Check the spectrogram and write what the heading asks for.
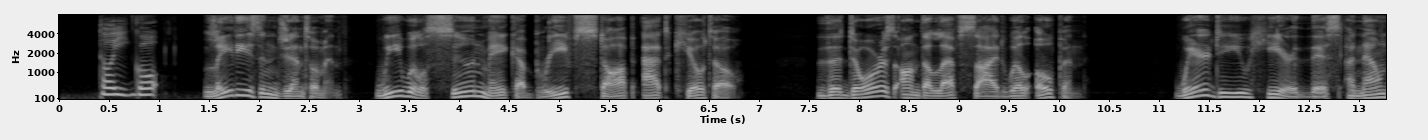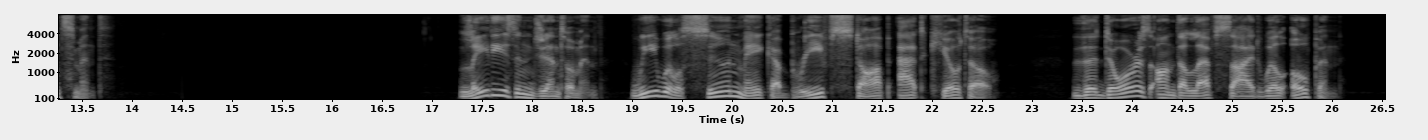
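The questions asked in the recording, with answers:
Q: Where do you hear this announcement?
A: On a train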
